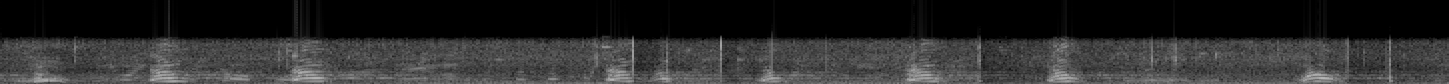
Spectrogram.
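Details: A coonhound at a dog park gives deep, resonant barks with a slightly baying ring, singly and in pairs at an uneven pace, while people chat over a steady low hum.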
